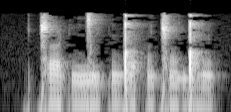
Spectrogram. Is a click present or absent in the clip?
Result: present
